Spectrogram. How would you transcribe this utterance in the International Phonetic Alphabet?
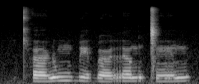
cʰ ɜ ɳ u m ɓ e ɓ œ r ɜ m ǀ ẽ m

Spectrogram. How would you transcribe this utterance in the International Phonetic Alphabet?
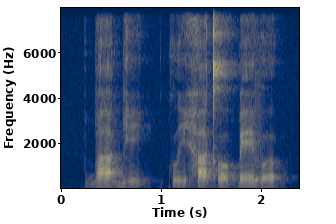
b aː˨ ɡ͡b i˨ | kʷ iː˨ h a˦˨ kʼ oː˨ k͡p eː˦ v ʊ˨

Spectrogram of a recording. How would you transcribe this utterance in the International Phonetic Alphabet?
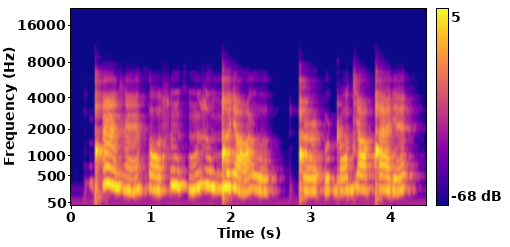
ǃʼ æ̃˥˧ z ɛ̃˨˩˦ θ ɔ˨ s ũ˥˧ x ũ˨˥ z u˥˧ ŋ͡ǃ ə˥ ɾʲ ɑ˨˩˦ ɣ ʊ˨ | ǃ ə˞˨ ʔ u˨ ɖ ɔ˨˥ dʲ ɑ˥˧ ǃ æ˥˧ ɾʲ ɛ˨˥

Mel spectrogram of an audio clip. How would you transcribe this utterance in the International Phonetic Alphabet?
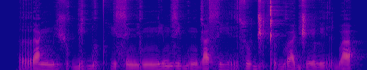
r aː˨ ŋ m i˨ ʃ u˨ ɡ͡b e˦ ɡ͡b ʊ˨ pʰ i˨ s ɪ˨ n j u˨ ŋ n iː˦ m z i˦ b ʊ˨ ŋ ɡ a˦˨ s iː˨ r s u˦ d͡ʒ ɪ˦ kʼ ɪ˦ ɡʷ aː˨ d͡ʒ eː˨ l i˦ r b a˨

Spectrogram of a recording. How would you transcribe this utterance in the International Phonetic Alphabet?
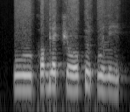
w uː˨ k ɔ˦ ɡ ɛ˦ t͡ʃ oː˨˦ p ĩ˨ kʷ i˨ l i˨

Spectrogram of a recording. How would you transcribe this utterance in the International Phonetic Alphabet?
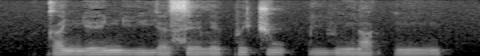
k a˨ ɲ eː˨˦ ɲ iː˨ j ɛ˨ s e˨ l e˨ p e˦ t͡ʃ uː˦˨ k͡p i˨ β ĩ˨ ɾ a˨˦ k͡p ĩ˨

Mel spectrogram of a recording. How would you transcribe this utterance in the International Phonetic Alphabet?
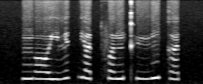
ŋ ɔː˨˩ j l ɪ˥ k̚ j ɐ˨˥ t̚ f ɐ˨˧ ŋ kʰ yː˨˥ ŋ k ɐ˨˥ t̚

